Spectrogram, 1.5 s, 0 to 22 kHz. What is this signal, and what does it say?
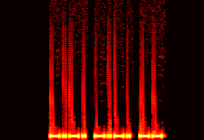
Morse code, heard as a keyed tone, about 51 wpm, 700 Hz. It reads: CCM
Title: USA Call Sign Postfixes - 3 Letters 50wpm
